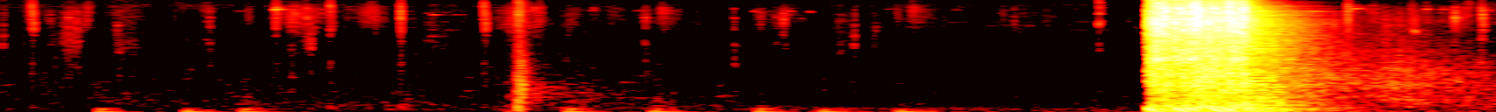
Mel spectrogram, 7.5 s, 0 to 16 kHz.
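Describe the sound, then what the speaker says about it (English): Gunfire in the Arma 3 military shooter, a run of about ten evenly spaced, muffled distant shots followed by a sudden loud, close burst that rings out and fades. "It's either friendly shooting at me or enemy."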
